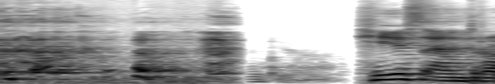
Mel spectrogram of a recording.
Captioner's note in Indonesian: Drake Chuckles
